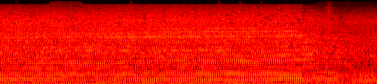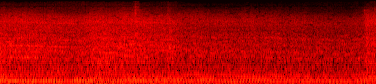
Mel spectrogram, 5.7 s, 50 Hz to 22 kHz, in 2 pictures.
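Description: Race car engine heard from on board during the Texas Tussle 125, loud and continuous, holding a high rev then dropping in pitch as the car slows into a corner, with no talk over it.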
